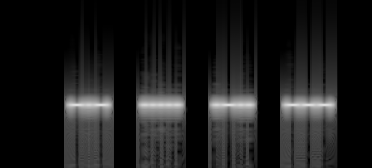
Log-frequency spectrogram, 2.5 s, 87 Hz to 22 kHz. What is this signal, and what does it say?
Morse code, heard as a keyed tone, about 44 wpm, spaced as for 25 wpm, 700 Hz. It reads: K5LO
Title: USA Call Signs - 3x Character Spacing - 45wpm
